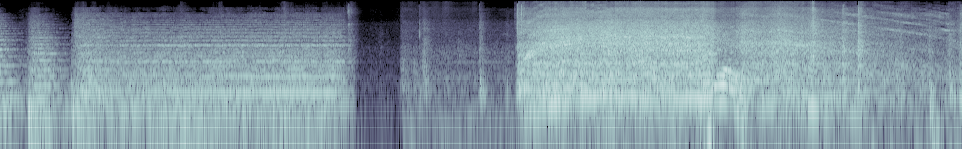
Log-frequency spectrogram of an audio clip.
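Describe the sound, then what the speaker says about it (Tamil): A kitchen mixer grinder whirs loudly while grinding coconut chutney, starting and stopping, then roaring on with a harsh, dense motor noise after a brief pause. "தேங்காய் சட்னி அரைக்கணும். கிச்சன்ல அரைக்கிறாங்கண்ணா."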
